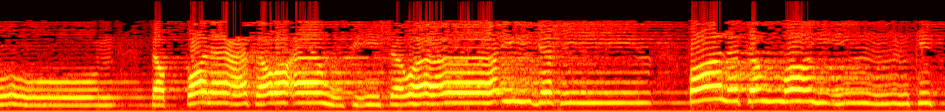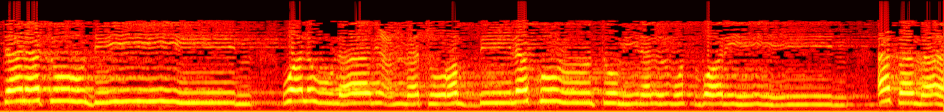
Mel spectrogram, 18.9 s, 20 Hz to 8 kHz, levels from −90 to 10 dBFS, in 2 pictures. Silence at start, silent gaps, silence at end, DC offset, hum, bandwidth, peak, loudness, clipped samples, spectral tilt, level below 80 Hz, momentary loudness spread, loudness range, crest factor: 0 s; none; 0 s; 5%; none; 8 kHz; 0 dBFS; -12 LUFS; 0.4%; -6.5 dB/octave; -52 dBFS; 11 LU; 4 LU; 12 dB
